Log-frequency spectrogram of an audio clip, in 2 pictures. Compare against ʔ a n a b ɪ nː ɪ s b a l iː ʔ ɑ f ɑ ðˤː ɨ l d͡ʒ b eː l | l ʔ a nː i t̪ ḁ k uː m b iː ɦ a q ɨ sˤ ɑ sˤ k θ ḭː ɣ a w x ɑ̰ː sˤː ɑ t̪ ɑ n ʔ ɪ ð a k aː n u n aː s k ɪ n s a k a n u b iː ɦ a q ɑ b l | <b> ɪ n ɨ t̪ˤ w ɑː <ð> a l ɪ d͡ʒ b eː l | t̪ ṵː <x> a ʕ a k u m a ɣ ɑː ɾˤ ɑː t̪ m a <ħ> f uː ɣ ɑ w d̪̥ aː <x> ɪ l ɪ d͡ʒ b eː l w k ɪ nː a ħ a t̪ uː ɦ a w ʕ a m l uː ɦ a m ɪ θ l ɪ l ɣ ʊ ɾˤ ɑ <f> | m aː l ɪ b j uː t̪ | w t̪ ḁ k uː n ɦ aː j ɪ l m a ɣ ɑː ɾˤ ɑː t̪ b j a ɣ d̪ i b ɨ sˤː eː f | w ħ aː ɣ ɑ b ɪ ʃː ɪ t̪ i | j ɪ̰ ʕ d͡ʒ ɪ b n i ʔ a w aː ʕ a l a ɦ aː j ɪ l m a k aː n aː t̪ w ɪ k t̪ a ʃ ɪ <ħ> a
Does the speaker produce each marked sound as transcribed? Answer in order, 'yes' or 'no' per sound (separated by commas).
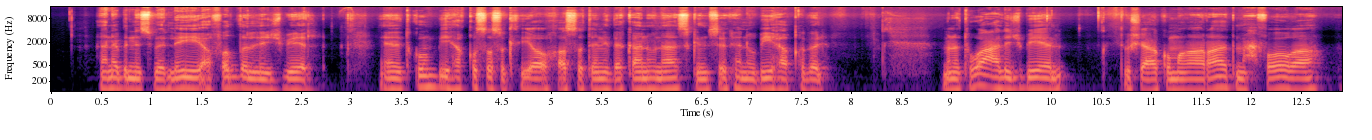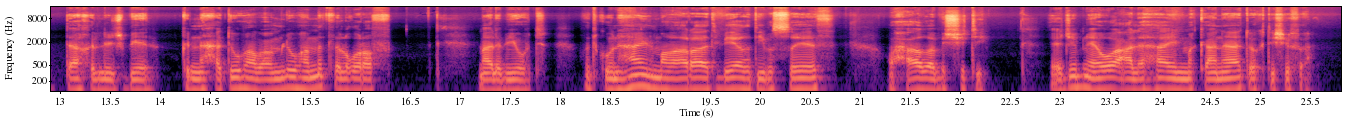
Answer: no, no, no, yes, yes, yes, no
